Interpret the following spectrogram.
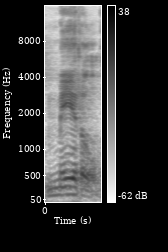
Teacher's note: Pay attention that particularly in American English, when you say M-E-T-A-L, you pronounce it metal, okay? You used to sort of swallow that T sound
